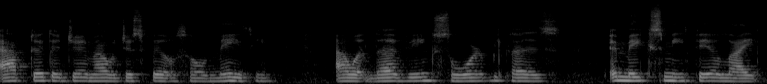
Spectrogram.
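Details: Young woman with ataxia (she says type 46), symptoms beginning in her high school junior/senior years, with leg shaking, poor balance and twitching; she reports her voice trembles whenever she talks; voice tremor (ataxia).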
